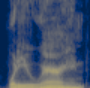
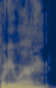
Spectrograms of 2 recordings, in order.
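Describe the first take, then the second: First: The question is asked in a creepy, suggestive tone. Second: The question is asked in a quick, casual tone. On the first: The caller seems to have an improper interest. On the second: The caller is just asking in passing.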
